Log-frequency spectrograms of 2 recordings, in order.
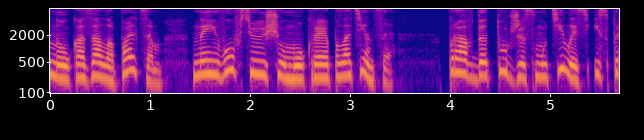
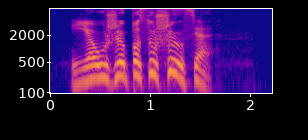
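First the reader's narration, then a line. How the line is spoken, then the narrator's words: Growled. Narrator (Russian): Рыкнул он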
